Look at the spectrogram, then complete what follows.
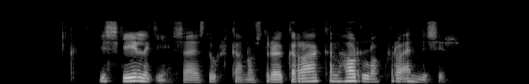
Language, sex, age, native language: Icelandic, male, 20-29, Icelandic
